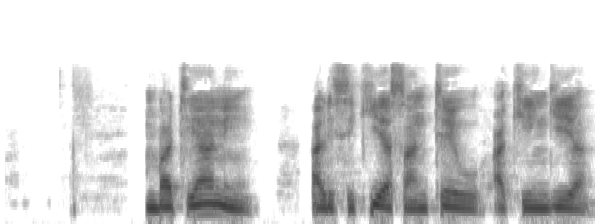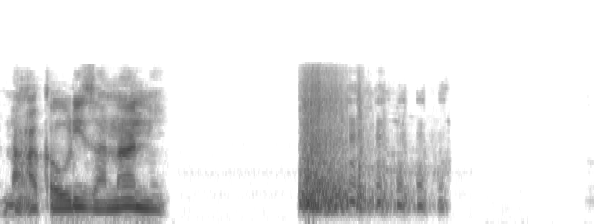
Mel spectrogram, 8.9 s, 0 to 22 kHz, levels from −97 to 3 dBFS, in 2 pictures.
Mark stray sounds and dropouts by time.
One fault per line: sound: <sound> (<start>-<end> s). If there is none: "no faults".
sound: laugh (6.7-7.8 s)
